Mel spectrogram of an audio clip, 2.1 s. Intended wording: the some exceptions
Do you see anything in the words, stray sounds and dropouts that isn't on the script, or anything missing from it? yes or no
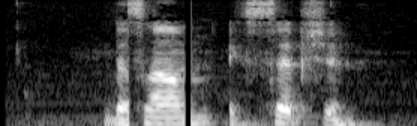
yes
